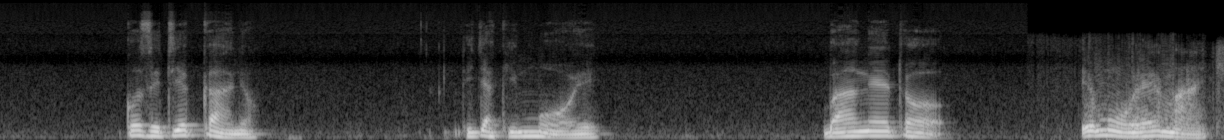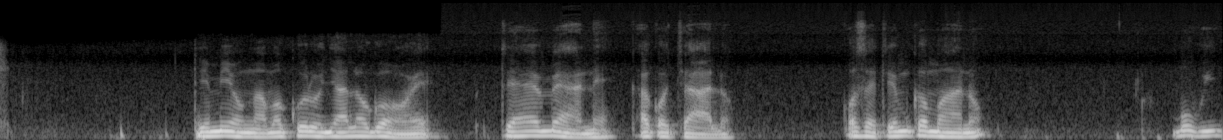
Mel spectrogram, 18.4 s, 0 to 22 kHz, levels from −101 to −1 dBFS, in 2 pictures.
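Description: From 7.72 to 12.55 s there's a call bitrate drop: the encoder slides from 32 to 10 kbps, bandwidth narrows from 20 kHz to 8 kHz, and the speech turns muffled and rough.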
